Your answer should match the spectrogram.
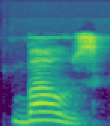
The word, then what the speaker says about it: boughs: The baron बाउज, it is pronunciated as boughs.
